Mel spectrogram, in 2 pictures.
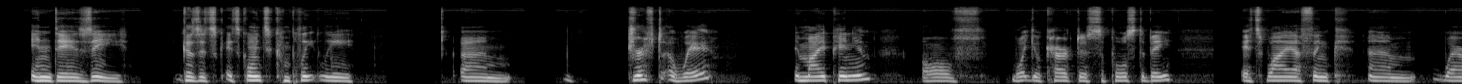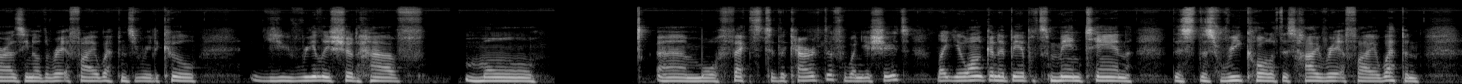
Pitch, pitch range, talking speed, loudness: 170 Hz, 155-180 Hz, 145 wpm, -22 LUFS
